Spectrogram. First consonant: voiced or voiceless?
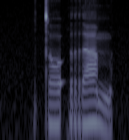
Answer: voiceless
